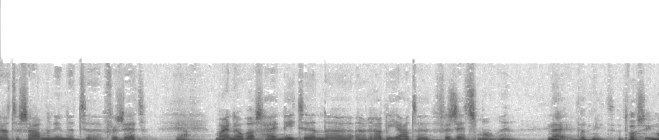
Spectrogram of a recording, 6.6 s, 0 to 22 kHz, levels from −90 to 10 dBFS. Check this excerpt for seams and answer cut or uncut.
uncut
